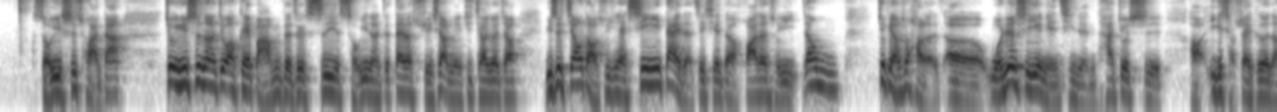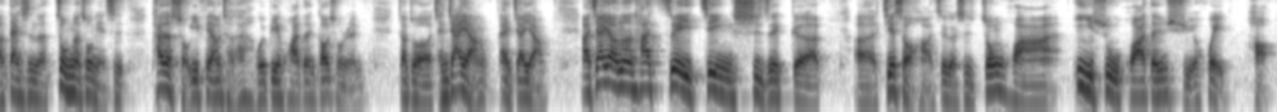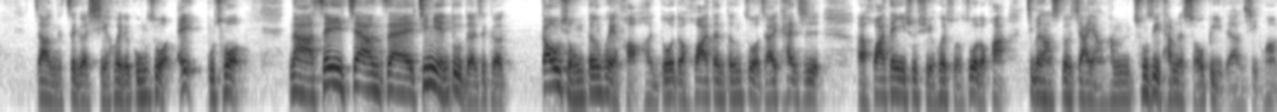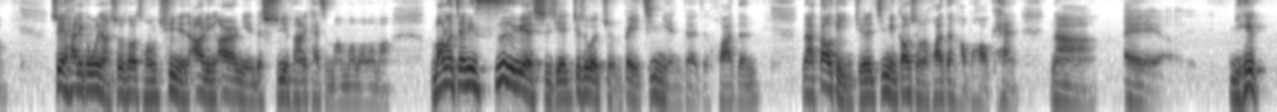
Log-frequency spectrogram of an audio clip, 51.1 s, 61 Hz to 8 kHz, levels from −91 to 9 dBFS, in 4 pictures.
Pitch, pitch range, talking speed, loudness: 140 Hz, 120-185 Hz, 340 characters per minute, -18 LUFS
